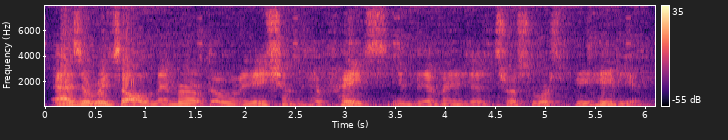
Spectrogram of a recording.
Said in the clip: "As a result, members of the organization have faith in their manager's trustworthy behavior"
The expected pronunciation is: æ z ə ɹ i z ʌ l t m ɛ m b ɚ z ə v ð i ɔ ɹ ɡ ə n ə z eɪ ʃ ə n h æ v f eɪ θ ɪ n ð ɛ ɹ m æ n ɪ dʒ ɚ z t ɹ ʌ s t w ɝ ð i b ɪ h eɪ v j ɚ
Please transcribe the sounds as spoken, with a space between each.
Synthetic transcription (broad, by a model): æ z ə ɹ i z ʌ l t m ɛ m b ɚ ə v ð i ɔ ɹ ɡ ə n ə z eɪ ʃ ə n h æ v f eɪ t ɪ n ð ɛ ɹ m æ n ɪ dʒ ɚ t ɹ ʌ s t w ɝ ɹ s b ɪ h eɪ v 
